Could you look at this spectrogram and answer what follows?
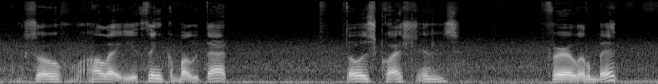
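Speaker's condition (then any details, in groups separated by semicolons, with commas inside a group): Cerebral palsy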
